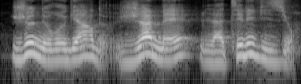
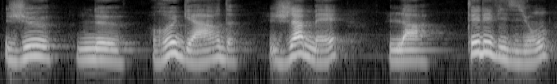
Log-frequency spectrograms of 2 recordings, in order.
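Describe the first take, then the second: First: Said in the usual way. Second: "je ne regarde jamais" said slowly in chunks; teacher dictating slowly; slow dictation. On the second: Shown as a demonstration. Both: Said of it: "Por exemplo".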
